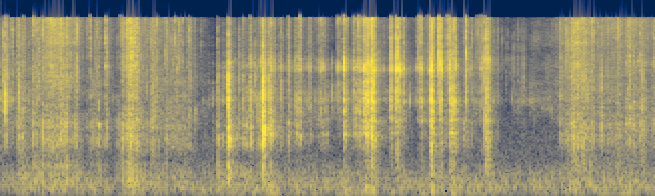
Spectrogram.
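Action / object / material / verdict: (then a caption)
scrape / bar of soap / soap / none. A box-cutter blade is drawn across the scored, cube-cut face of a palm-sized solid reddish-pink bar of soap held in one hand, scraping and cutting off small cubes. Dry, bright crackling and crisp scraping come in irregular bursts, punctuated by sharp clicks as pieces snap free, with a brief quieter pause before the scraping resumes.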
